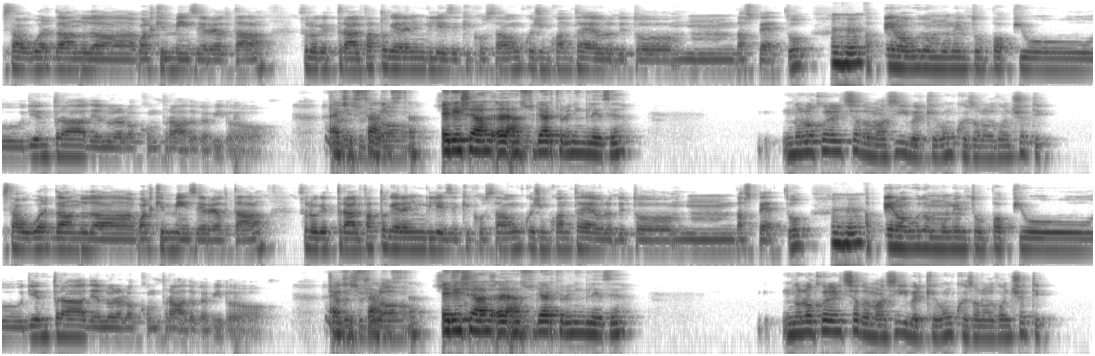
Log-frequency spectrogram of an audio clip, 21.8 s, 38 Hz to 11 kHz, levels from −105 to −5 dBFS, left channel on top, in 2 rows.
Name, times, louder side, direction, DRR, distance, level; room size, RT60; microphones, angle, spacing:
voice 1, 0.0-2.6 3.0-8.3 8.8-13.5 14.2-15.0 15.4-16.2 18.7-21.3, right 2 dB, 50° right, 2.5 m, -37 dB
voice 2, 8.3-8.6 14.1-15.0 15.3-17.1, left 2 dB, 25° left, 1.2 m, -28 dB
9.8 x 9.8 x 4.6 m
head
